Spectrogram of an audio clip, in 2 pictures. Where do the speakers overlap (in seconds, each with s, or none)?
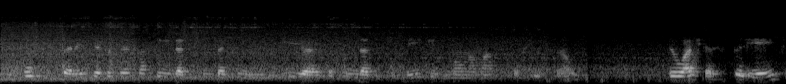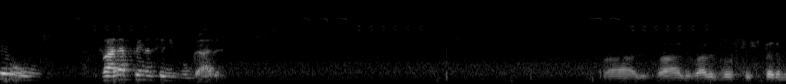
none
